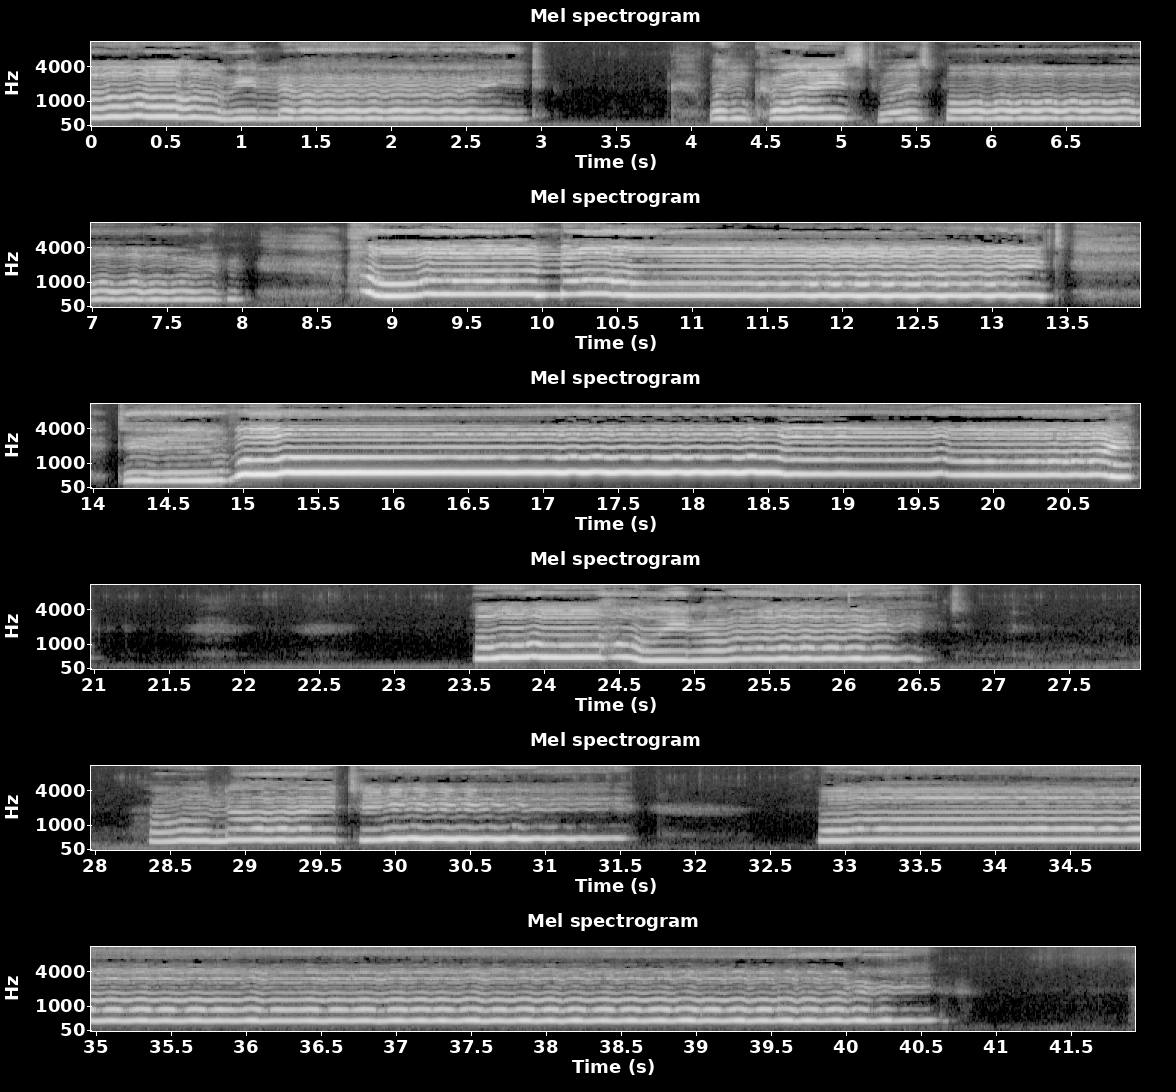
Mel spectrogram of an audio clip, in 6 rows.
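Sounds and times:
woman singing unaccompanied: 0:00.0 - 0:03.1, 0:04.1 - 0:21.1, 0:23.5 - 0:26.8, 0:28.2 - 0:31.7, 0:32.8 - 0:40.8.

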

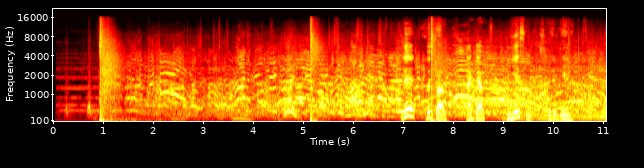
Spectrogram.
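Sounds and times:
whip crack: 0:00.9 - 0:01.5, 0:05.1 - 0:05.4
crowd shouting: 0:01.2 - 0:11.0.

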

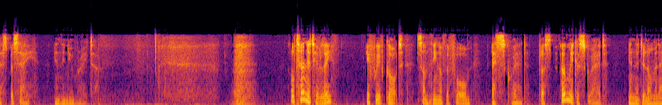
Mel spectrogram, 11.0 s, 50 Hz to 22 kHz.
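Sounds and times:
short loud breath: 0:01.7 - 0:04.3
soft hissing inhalation: 0:01.7 - 0:04.3
mouth click: 0:02.6 - 0:02.8.

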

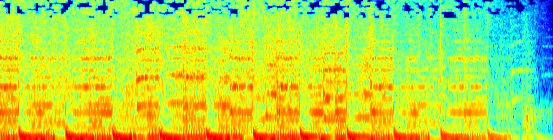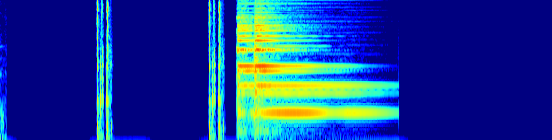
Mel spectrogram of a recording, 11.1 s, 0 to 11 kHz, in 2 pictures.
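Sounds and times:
bell-like ding: 0:07.9 - 0:09.6.

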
